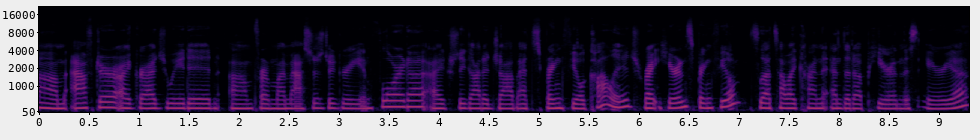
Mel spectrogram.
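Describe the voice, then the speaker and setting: A woman with a New Jersey accent, fairly low in pitch, with fairly even intonation at a fairly quick pace, in a dry, close sound with no echo on a very clean recording with a silent background. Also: very even loudness. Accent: New Jersey American English. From New Jersey (Warren), US. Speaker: school culture coordinator. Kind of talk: interview. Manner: hesitant, many fillers.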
